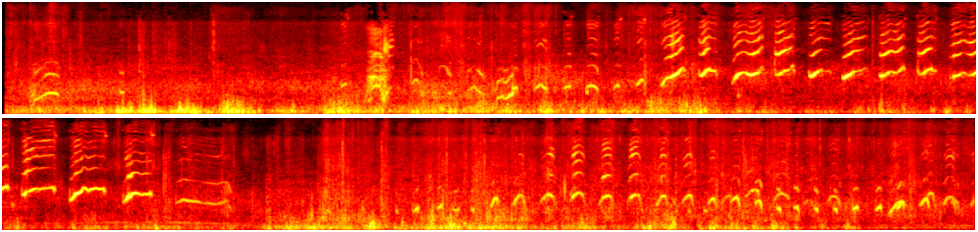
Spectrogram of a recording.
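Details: Puppies from a litter of seven, filmed on the day two of them escape their play area. High, arched yelps repeat rapidly in bursts, with a quiet gap midway, over low thumping and handling noise.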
